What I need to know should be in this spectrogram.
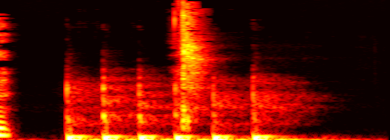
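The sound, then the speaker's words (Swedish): Knocking on a door: six firm, dull knocks at a quick, even pace, the fourth slightly sharper than the others, each ringing briefly before the next. “Ja, så då får du knacka på. Ja, då knackar jag på.”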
